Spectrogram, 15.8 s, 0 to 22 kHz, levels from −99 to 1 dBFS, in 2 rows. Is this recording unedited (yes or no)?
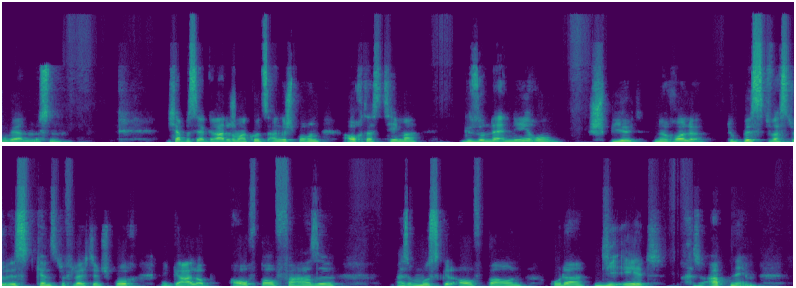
no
